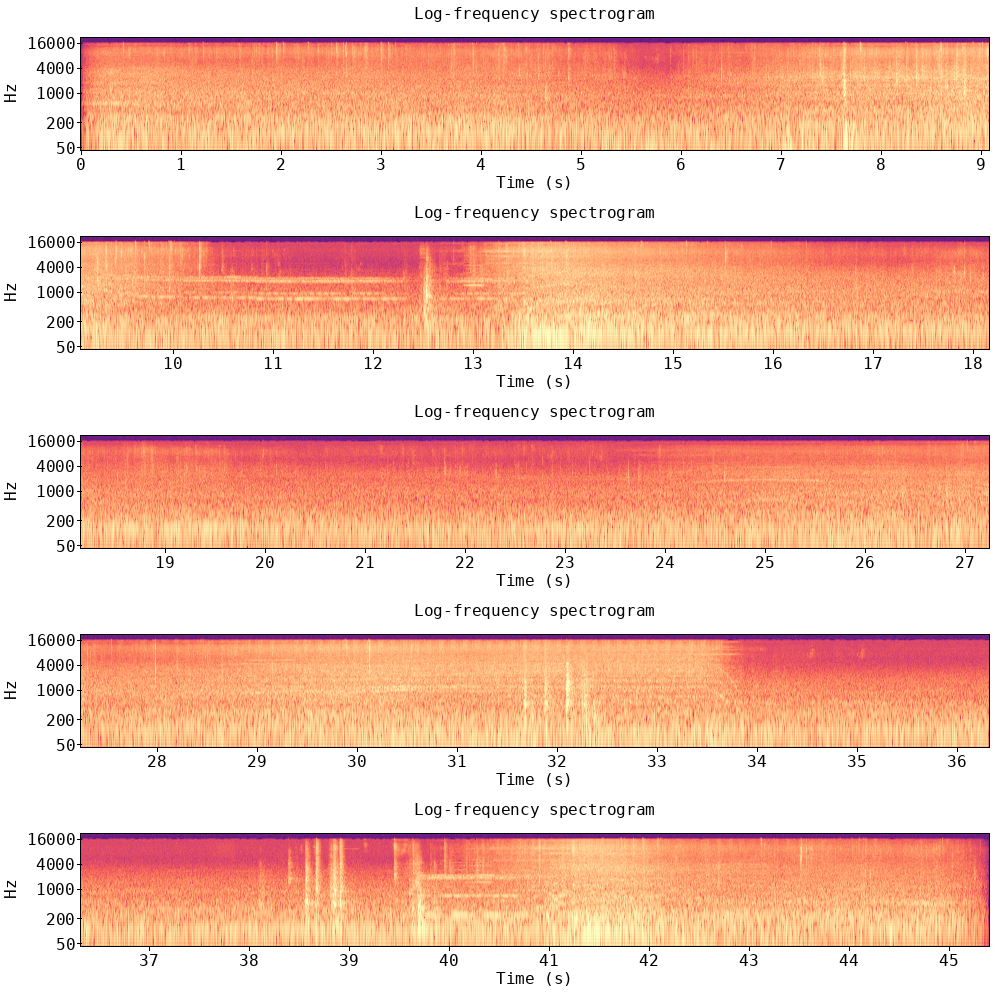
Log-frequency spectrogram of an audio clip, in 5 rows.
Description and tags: Exterior Prius In Stop Away series tk2
Toyota Prius C multiple in stop and away. Lots of good hybrid/electrical and engine auto stops.
Hybrid, Prius, Toyota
